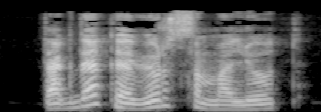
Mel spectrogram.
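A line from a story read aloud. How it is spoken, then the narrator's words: Snorting. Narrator (Russian): хмыкнул Миша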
